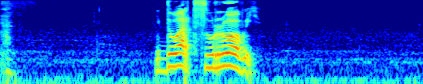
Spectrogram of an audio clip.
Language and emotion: Russian, angry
